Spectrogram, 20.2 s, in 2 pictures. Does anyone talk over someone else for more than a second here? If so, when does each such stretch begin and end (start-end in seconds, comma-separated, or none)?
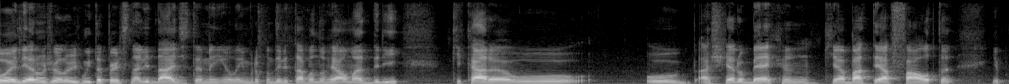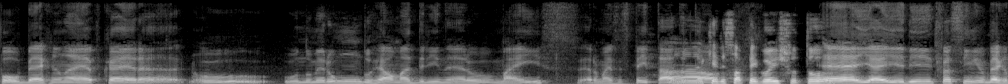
none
